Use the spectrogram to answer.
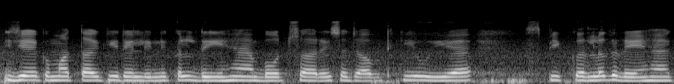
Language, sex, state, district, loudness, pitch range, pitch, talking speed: Hindi, female, Haryana, Jhajjar, -15 LUFS, 175-190 Hz, 180 Hz, 160 wpm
